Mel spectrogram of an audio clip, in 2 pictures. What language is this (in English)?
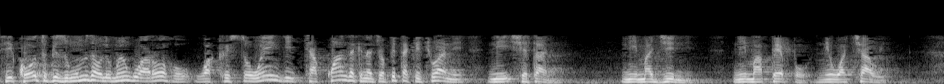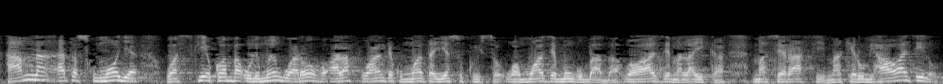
Swahili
